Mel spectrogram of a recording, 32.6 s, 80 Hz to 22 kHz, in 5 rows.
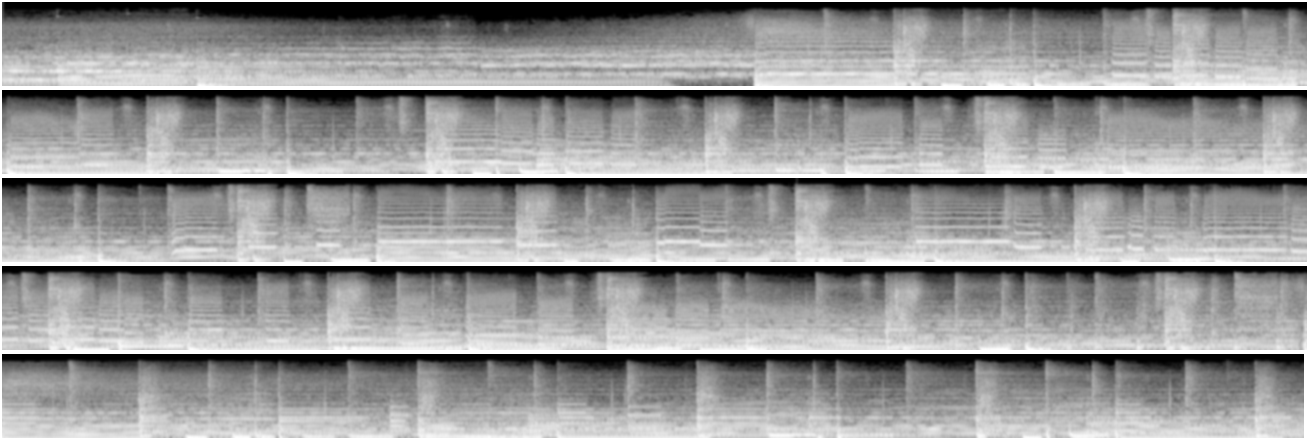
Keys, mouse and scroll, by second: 7.9 alt+shift+click, 26.6 alt+shift+click, 32.2 alt+shift+click.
